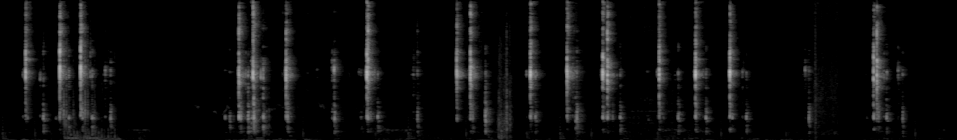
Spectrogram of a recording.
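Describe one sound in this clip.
Footsteps tread steadily across a wooden floor.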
